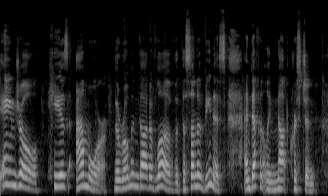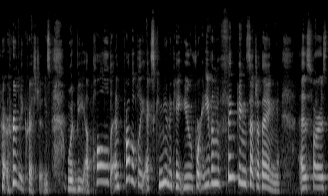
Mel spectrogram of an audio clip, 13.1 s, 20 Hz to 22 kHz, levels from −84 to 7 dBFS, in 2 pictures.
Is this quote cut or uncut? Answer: uncut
